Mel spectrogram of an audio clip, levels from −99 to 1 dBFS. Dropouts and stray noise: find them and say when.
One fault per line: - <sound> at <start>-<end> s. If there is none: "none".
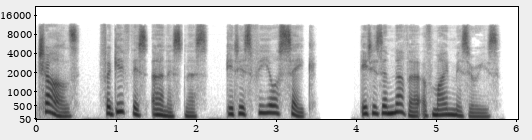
none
